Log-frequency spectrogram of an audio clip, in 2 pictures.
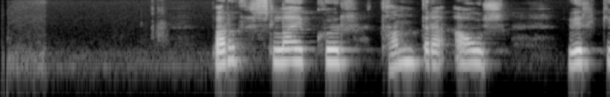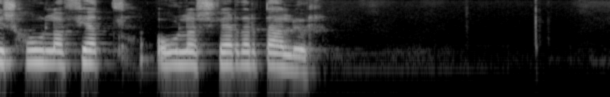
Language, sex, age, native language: Icelandic, female, 50-59, Icelandic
